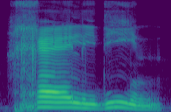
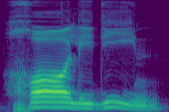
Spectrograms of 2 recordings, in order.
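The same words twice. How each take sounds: First: The first letter sounds thin and light. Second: The first letter sounds full and heavy. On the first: The speaker calls it wrong. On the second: The speaker calls it right. "pronounced properly"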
